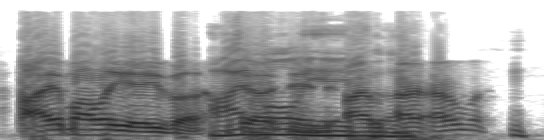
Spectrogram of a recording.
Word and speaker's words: Iamaleava: Nico Ilmueva, is that how you say it? Iamaleava.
